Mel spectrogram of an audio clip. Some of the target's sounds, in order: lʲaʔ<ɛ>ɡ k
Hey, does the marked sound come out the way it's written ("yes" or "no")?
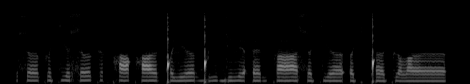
yes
